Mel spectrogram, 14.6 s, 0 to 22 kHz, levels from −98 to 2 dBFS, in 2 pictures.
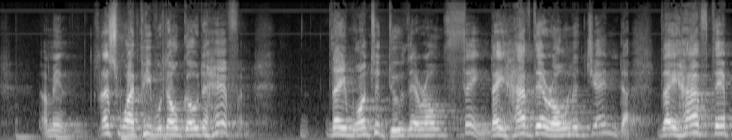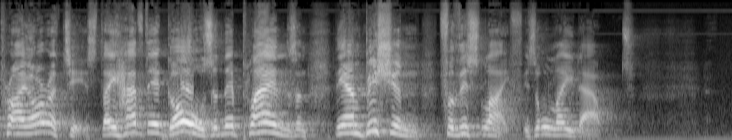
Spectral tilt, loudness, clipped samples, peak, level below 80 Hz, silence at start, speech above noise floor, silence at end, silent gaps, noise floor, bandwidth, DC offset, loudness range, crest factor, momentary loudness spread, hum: -3.5 dB/octave; -19 LUFS; under 0.1%; -6 dBFS; -56 dBFS; 0.15 s; 34 dB; 1 s; none; -53 dBFS; over 20 kHz; under 0.1%; 5 LU; 14 dB; 13 LU; none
